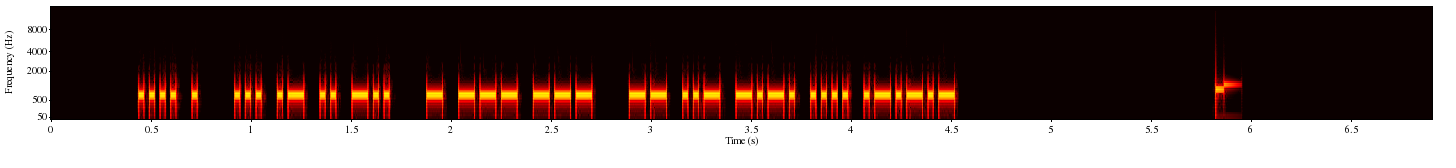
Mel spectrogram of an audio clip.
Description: Morse code, heard as a keyed tone, about 44 wpm, 700 Hz. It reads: HE SAID TOO MUCH.
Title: Sentences from Top 200 Words 45wpm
